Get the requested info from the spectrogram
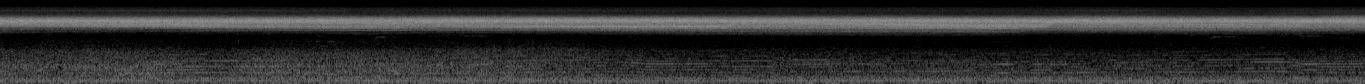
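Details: A chorus of cicadas at Lake Kamo, Sado City, Niigata Prefecture, Japan, producing a continuous shrill hiss-like buzz without pauses, and a soft low rumble in the background.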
